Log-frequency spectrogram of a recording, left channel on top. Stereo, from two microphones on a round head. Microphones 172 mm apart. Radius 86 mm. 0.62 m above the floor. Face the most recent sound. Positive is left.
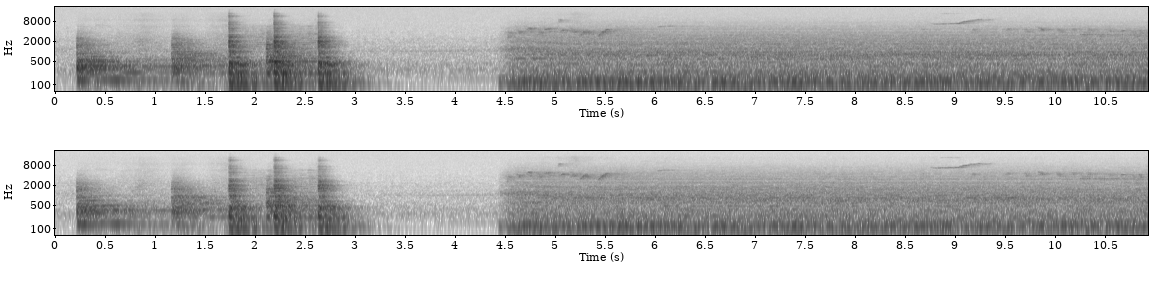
turn(degrees=-25)  # may be behind; listen again after turning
